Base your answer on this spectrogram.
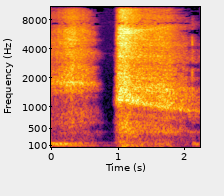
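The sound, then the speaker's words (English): A person takes a breath, with airy breathing that dips into a brief pause near one second, then a strong, rushing inhale that carries on to the end. “Let me take a breath here.”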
